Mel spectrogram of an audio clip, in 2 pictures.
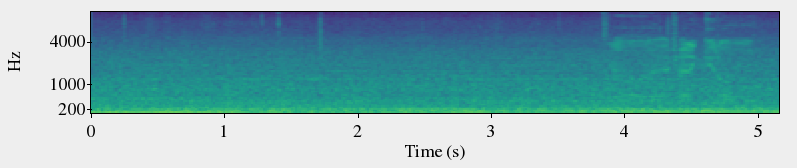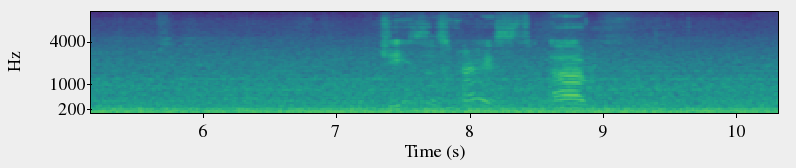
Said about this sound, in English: Look at all these fucking cars. Why? Where are they going? It's terrifying.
